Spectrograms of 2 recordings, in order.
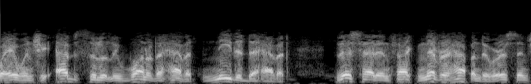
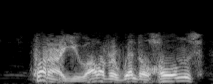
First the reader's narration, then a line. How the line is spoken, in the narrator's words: she rejoined fiercely, but her anger was in some measure overmastered by relief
